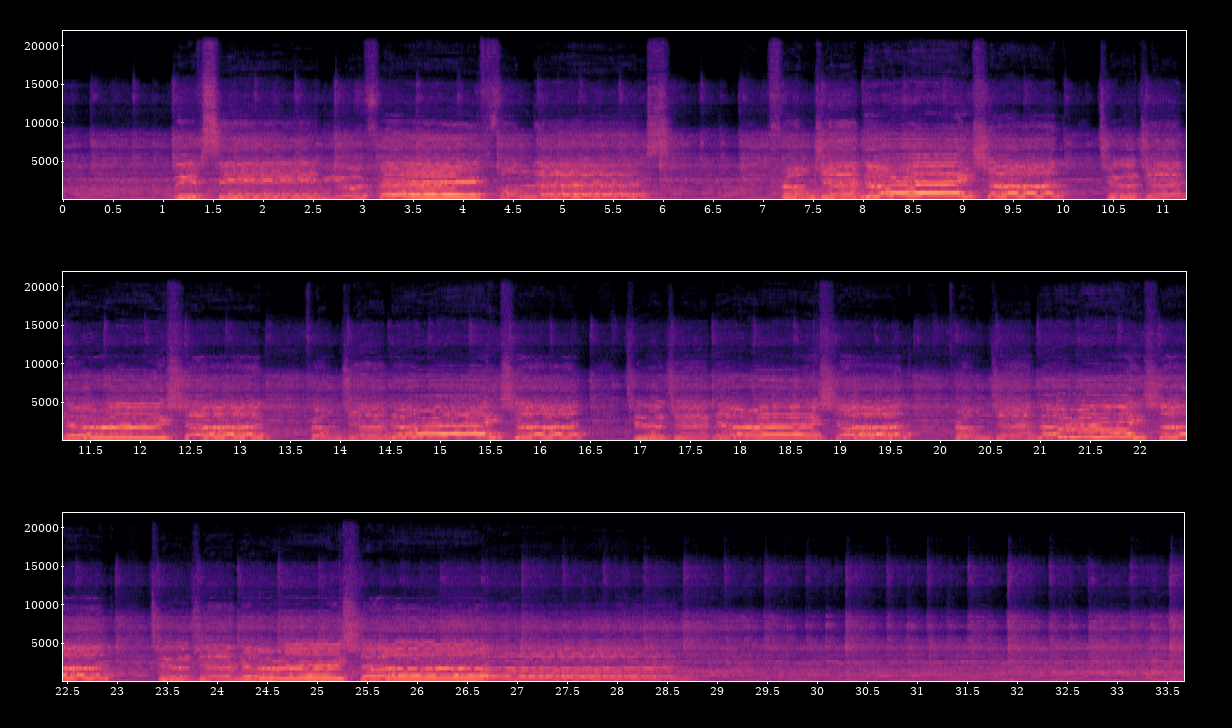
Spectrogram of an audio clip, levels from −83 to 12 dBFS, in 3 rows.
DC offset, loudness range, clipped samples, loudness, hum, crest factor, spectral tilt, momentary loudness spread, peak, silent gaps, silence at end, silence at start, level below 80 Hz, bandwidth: under 0.1%; 12 LU; under 0.1%; -17 LUFS; none; 18 dB; -2.5 dB/octave; 19 LU; -2 dBFS; none; 0 s; 0 s; -52 dBFS; over 20 kHz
